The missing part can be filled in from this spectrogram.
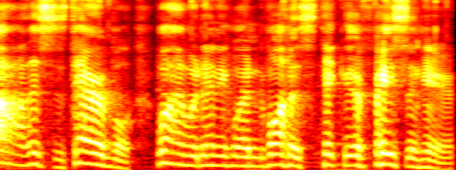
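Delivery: shouting in a put-on voice. Voicing a character stuck in a crowd: in-character yelling. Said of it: "I'm in here for six seconds yelling".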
